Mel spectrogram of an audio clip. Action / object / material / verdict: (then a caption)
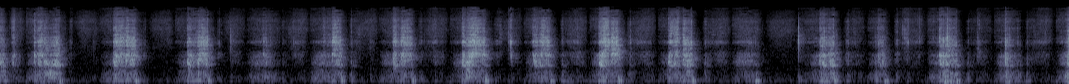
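scrape / wax-coated scratch art paper scraped with a wooden stylus / wax paper / none. A wooden stylus scratches the black coating of a flat, wax-coated scratch art sheet around the tree area. Repeated rasping strokes come in an uneven rhythm, each a dry, papery scrape with a broad hiss that reaches into the high range. Quiet pauses separate the strokes.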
